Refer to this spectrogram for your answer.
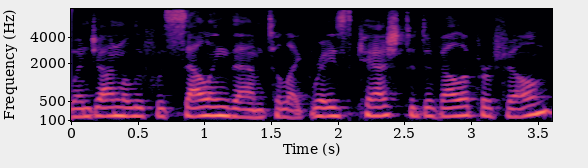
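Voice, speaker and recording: A woman speaks at a fairly quick pace with fairly even intonation. Her voice is fairly low-pitched, with a dark, mellow tone. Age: 60s. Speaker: photography professor and author. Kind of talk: casual interview chat.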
